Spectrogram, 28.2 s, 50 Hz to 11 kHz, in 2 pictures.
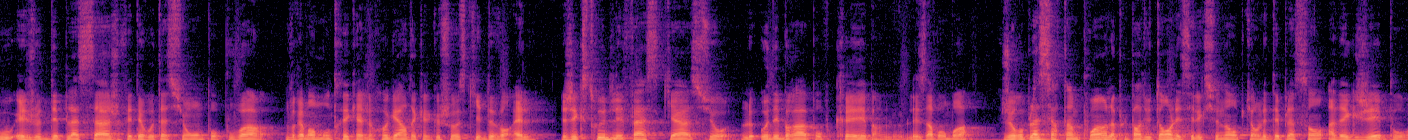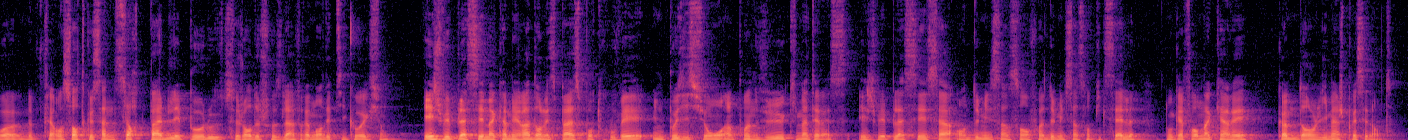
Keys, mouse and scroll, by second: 0.6 shift+click, 0.7 middle click, 1.3 middle click, 1.6-3.8 typing, 3.0 middle click, 4.2 middle click, 5.3 alt+a, 5.3 middle click, 5.5 g, 5.7 r, 7.3 e, 8.6 s, 9.3 g, 9.9 g, 9.9 alt+z, 9.9 click, 10.1 g, 10.5 alt+z, 10.7-16.7 middle drag, 16.7-20.2 typing, 17.6 Tab, 17.8 middle drag, 18.2 middle click, 21.0 click, 21.3 shift+click, 21.6 shift+n, 22.1 shift+click, 22.9 shift+g, 24.6-26.4 typing.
